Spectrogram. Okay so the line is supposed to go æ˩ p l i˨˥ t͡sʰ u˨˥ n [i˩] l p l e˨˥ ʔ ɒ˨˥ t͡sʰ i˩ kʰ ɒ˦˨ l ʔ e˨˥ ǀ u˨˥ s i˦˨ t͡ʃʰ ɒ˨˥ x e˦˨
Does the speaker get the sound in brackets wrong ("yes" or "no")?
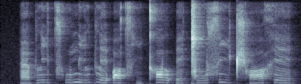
yes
